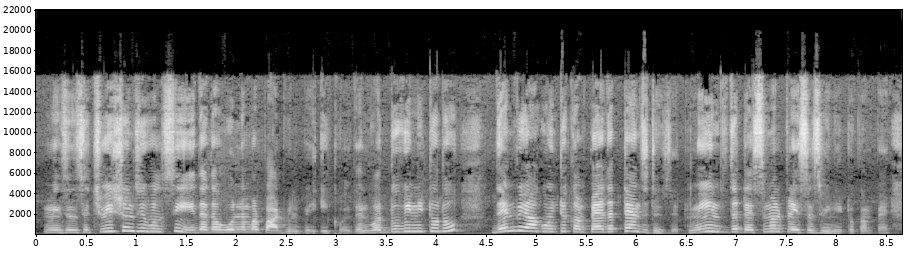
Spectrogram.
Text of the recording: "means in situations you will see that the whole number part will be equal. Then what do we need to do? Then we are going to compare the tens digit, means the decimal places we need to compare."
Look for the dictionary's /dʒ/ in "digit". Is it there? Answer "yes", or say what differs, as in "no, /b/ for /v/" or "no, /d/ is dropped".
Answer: no, /z/ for /dʒ/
